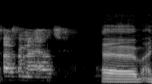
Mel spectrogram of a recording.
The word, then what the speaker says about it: fibromyalgia: It's fibromyalgia, is it? – Oh yes, I have fibromyalgia.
